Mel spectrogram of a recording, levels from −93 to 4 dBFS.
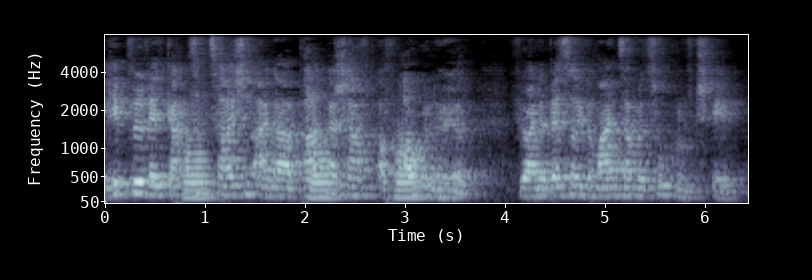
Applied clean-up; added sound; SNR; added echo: none; Brass instrument; 2 dB; reverberation time 0.8 s.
